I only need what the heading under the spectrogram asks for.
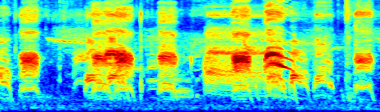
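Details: Crows squabbling with wild birds over food give a dense run of harsh, nasal caws, overlapping and nearly continuous, some drawn out and strained, with other birds calling underneath.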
